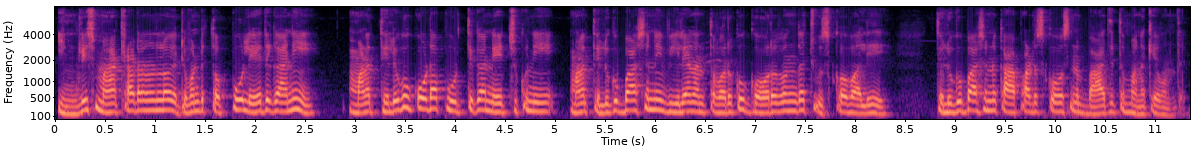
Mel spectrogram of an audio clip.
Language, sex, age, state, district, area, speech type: Telugu, male, 45-60, Andhra Pradesh, West Godavari, rural, spontaneous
